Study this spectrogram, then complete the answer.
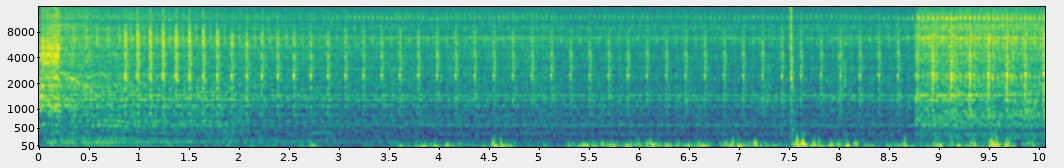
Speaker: And you can hear the tapping noise right here, which is an indication of some worn valve lifters.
